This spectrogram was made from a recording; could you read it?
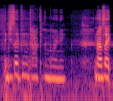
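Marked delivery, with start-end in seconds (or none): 0.4-1.3 whispered, low dismissal; hushed, barely voiced put-off; retold brush-off. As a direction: whisper it as an imitated excuse.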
